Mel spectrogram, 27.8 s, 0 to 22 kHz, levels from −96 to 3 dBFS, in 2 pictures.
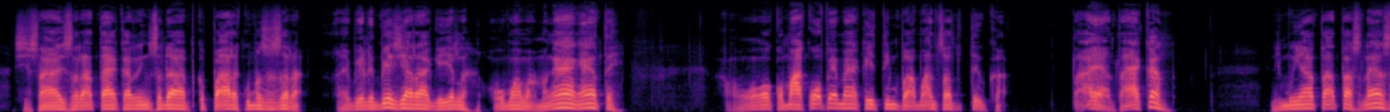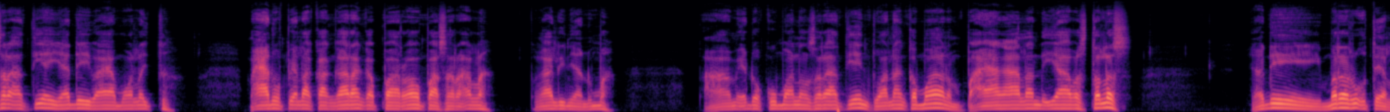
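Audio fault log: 22.27–22.30 s, loud pop. A single sharp pop sits on top of the speech, peaking around 10 dB above the level of the talking around it. It lasts only a few hundredths of a second, and the speech carries on underneath without a break. The likely cause is a sudden voltage step or spike, from a plug, switch, static discharge or driver glitch, entering the signal path. The circuits downstream shape that pulse into the brief, hard transient heard here.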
